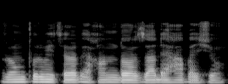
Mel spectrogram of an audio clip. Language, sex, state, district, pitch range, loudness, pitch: Assamese, male, Assam, Kamrup Metropolitan, 105-115 Hz, -17 LUFS, 105 Hz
